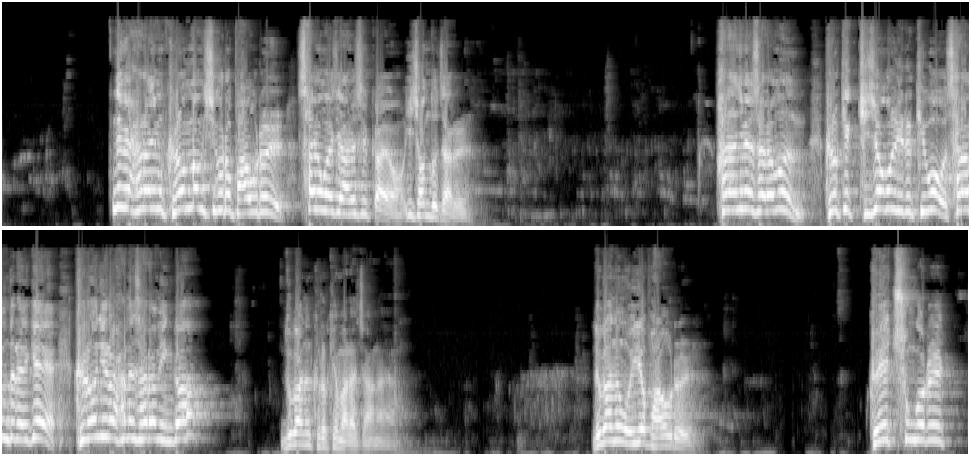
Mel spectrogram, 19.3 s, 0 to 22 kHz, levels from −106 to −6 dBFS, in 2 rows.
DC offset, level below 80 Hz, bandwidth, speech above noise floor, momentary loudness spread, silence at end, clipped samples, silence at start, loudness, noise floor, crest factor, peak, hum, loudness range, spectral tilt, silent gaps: under 0.1%; -52 dBFS; 15.5 kHz; 58 dB; 8 LU; 0.2 s; under 0.1%; 1.1 s; -11 LUFS; -69 dBFS; 14 dB; 0 dBFS; none; 9 LU; -3 dB/octave; none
